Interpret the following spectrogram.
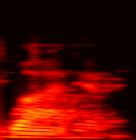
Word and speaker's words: quader: In milanese si scrive quader e si legge quader, sempre per quel principio, perché è preceduta dalla Q, in questo caso non dalla G, e seguita da un'altra vocale.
